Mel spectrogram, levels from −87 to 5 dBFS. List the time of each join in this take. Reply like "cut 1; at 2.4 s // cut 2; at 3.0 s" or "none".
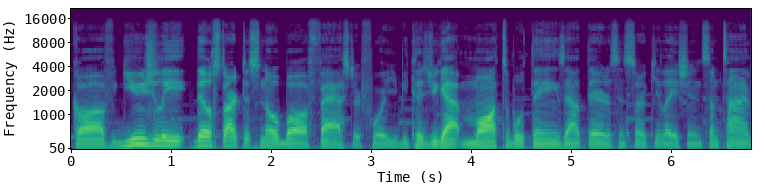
none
